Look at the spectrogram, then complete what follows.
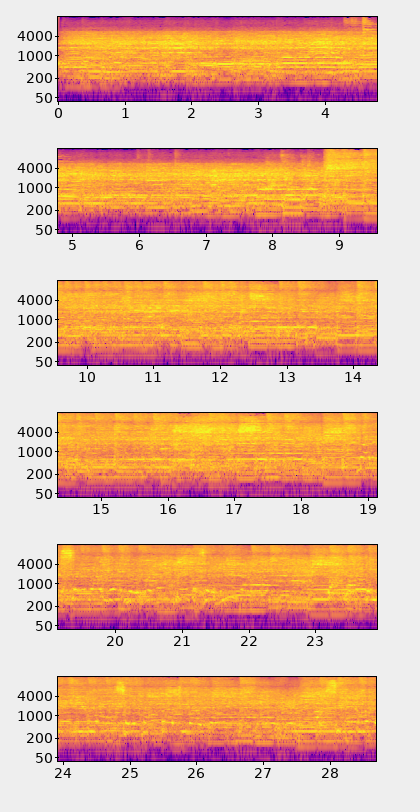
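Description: Live punk rock band playing a song at full volume: electric guitar, drums and a singer.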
